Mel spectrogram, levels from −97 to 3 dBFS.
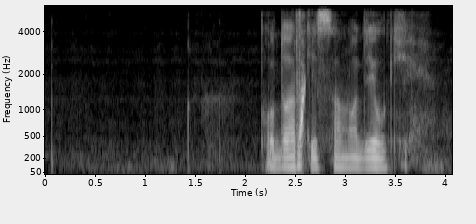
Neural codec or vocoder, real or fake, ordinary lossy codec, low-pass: codec, 24 kHz, 3 kbps, HILCodec; fake; none; 5.4 kHz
